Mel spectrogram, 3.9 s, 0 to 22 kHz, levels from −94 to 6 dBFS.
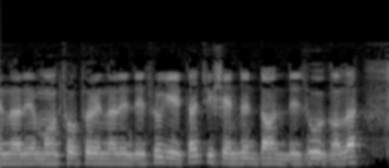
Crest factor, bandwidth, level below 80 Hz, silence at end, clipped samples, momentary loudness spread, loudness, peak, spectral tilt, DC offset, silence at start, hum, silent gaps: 16 dB; 8 kHz; -86 dBFS; 0 s; under 0.1%; 3 LU; -34 LUFS; -18 dBFS; -5.5 dB/octave; under 0.1%; 0 s; none; none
